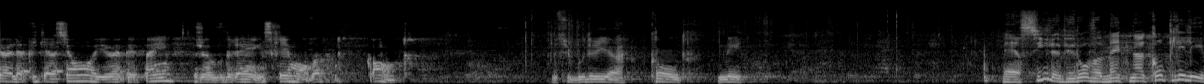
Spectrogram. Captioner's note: speaking in French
